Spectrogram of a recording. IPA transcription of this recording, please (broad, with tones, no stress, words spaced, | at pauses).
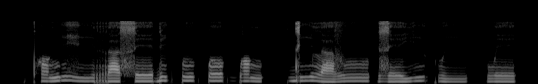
pʰɔ˨ŋi˦ɣiː˨ ra˨seː˨ɗi˦ k͡puː˦k͡poː˦ɡ͡bɔ˦˨ŋ | diː˦la˨vuː˦ | zeː˨jiː˦kʷiː˨ | we˨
